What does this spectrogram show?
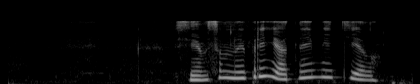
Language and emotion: Russian, positive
